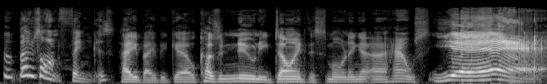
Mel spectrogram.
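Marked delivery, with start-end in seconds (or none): 4.3-5.5 loud cheer. Acted. Cheerful reply to news of death.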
